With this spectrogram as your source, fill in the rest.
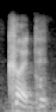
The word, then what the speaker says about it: could: The L is silent, so instead of saying could, okay, it's could. Could.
